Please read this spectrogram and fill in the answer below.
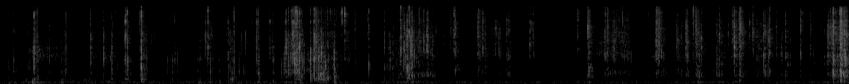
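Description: Crinkly packaging being handled and unwrapped: a run of short, irregular crackles and rustles with brief pauses between them.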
